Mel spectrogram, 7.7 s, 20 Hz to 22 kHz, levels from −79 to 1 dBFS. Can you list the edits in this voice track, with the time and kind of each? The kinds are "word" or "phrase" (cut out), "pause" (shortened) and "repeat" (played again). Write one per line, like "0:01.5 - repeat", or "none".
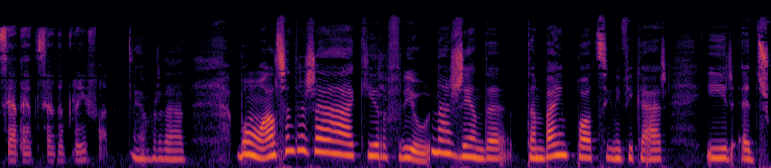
0:04.3 - word

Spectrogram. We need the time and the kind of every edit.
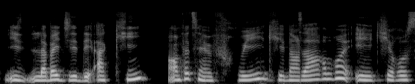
0:01.6 - pause
0:02.7 - word
0:03.0 - word

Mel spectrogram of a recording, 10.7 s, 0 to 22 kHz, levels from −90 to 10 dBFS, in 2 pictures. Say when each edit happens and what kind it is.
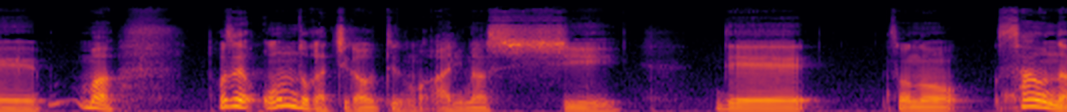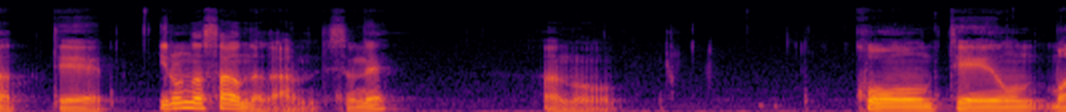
none

